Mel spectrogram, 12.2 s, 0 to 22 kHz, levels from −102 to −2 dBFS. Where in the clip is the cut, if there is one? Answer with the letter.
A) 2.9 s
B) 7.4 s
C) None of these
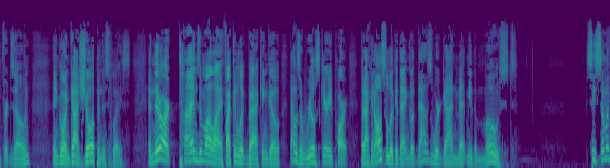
C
